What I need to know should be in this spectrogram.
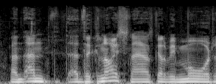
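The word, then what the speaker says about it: Gniezno: But instead of the Briskovitsa, we are getting the Gneis now. – That's it. Pronunciation. Oh. Perfect, yes.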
